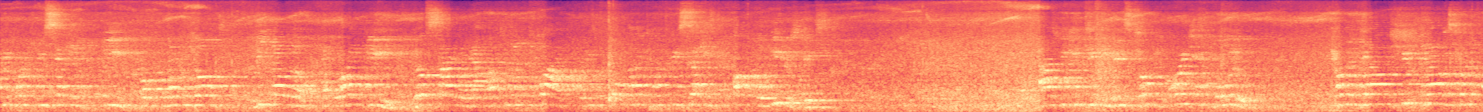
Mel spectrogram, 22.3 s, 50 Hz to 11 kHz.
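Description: Electric motors of 1/10 scale radio-control touring cars whining, the pitch rising and falling over and over as the cars accelerate and brake through the corners. The sound dips in loudness about halfway through.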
